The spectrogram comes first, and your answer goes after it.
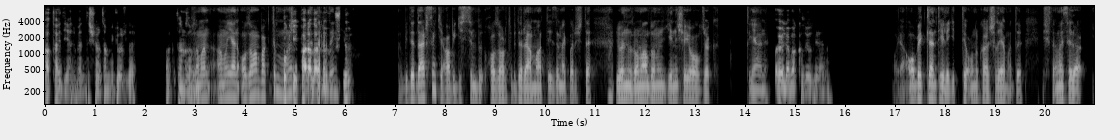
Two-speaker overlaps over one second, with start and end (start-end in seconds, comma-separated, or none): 4.7-6.1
